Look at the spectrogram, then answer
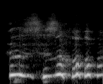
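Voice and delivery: high, slow words broken by laughter; laughing. Real, not acted. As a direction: wail it while laughing hard. Group cracks up at bad facts.

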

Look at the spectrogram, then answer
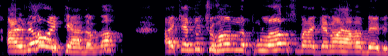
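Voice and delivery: hammed-up squeak of a man who can't take pain; mock-panicked self. Mock-protesting his own weakness.

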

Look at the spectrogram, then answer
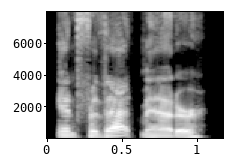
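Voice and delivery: usual speaking voice

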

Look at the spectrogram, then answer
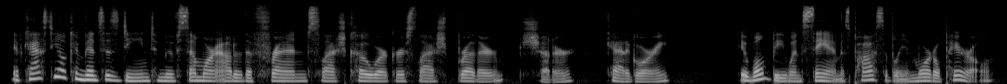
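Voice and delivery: plain reading voice

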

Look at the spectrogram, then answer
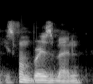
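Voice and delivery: usual speaking voice

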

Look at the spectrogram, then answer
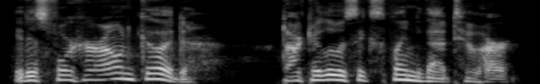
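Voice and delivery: a lightly voiced prissy robot, peevish and high; peevish droid. A narrator's reading. The green droid scolding the narrator about her own good, peevish and high. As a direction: whine it out like a fussy servant droid. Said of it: "the droid said peevishly".

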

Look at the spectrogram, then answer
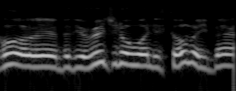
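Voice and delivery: fast, put-on contrarian voice; mock objector. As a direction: mimic a whiny know-it-all's pushback. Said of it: "and you're like".

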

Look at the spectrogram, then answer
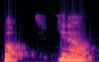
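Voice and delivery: a hint of a baffled office assistant; puzzled receptionist. Scheduler voiced in retold story.

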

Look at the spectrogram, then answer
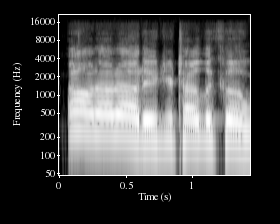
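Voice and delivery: high, loud breezy reassurance; mechanics reassuring. Retold or imitated. Mechanics telling the driver all is fine, loud. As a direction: brush it off like a laid-back mechanic. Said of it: "And they go".

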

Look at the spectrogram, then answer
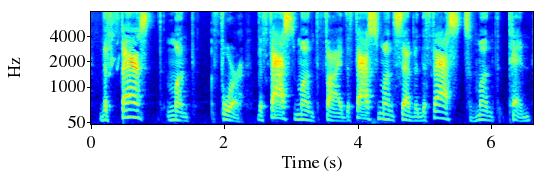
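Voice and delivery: slow, each "fast" leaned on before the number; teacher slowing to underline "fast" in each phrase; stress on fast. Shown as a demonstration. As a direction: spell out "the fast month four" word by word, landing on "fast". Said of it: "emphasize the word fast".

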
